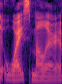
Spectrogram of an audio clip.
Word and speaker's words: Weissmueller: My guest today, you guys, is Lindsey Weissmueller.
